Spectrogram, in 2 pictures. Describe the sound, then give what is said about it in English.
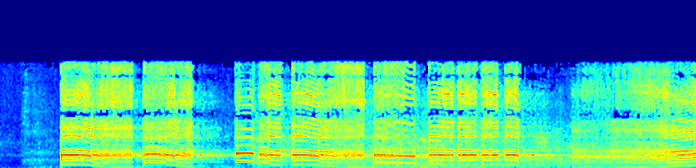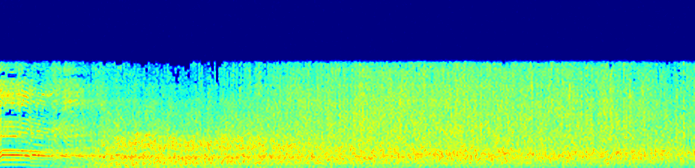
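A person imitates a duck with a run of loud, nasal quacks that swoop up and down in pitch for several seconds, then an audience breaks into sustained applause. “Can we please hear your duck”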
